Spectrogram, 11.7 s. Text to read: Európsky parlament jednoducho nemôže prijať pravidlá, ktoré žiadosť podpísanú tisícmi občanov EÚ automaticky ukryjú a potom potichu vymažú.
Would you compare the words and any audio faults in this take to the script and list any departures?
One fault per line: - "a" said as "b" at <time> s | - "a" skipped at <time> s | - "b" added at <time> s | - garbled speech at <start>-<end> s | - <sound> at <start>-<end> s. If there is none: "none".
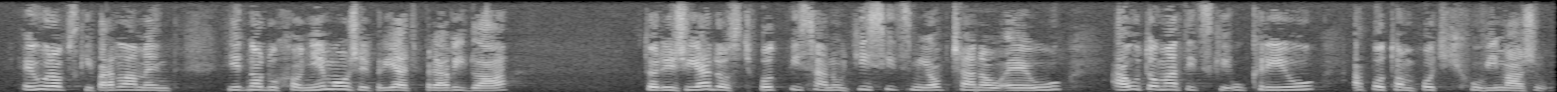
none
